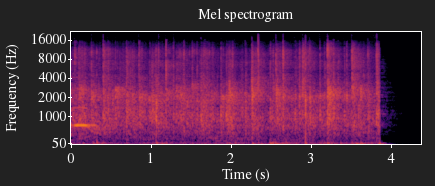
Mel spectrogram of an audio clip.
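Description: A crowd applauds steadily, dense clapping at an even loudness for nearly four seconds before it cuts off abruptly into silence.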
